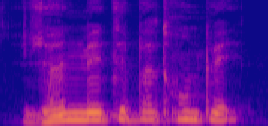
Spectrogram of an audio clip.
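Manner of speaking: exclaiming. Narrator reading a French novel gives Thomas Burton's line, exclaiming. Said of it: "s'écria Thomas Burton".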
